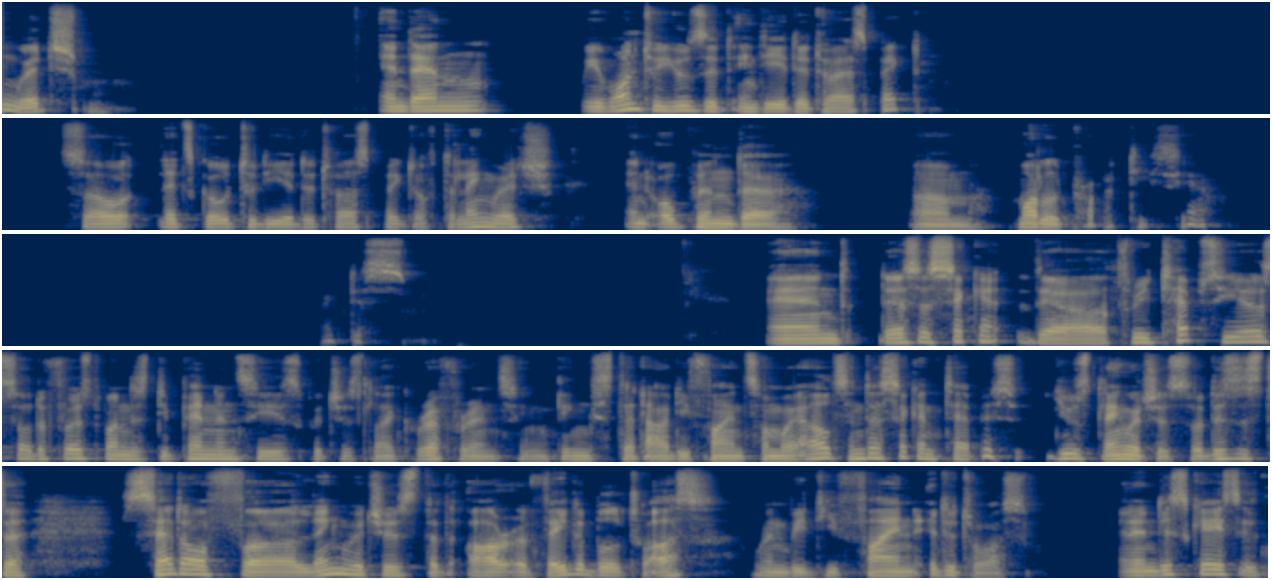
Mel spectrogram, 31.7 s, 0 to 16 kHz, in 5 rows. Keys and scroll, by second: 14.2 alt+Return.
